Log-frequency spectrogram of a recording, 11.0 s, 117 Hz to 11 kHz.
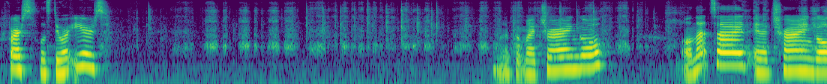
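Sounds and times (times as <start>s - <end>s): marker scratching on cardboard: 2.3s - 11.0s.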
